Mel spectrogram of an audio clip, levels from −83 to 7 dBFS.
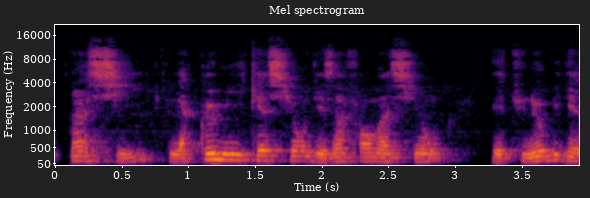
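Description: No technical faults can be heard anywhere in the recording. There is nothing to place on a timeline, and no moment calls for explanation.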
